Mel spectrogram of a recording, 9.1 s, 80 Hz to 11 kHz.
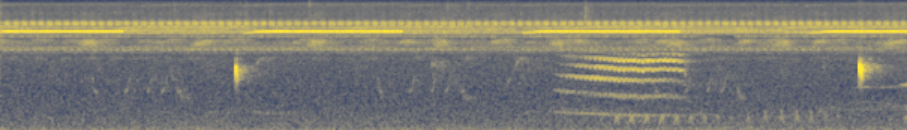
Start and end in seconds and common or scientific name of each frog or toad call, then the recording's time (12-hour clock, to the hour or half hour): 2.2	2.8	Pithecopus azureus
5.6	7.1	menwig frog
8.6	9.0	Pithecopus azureus
3:30am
